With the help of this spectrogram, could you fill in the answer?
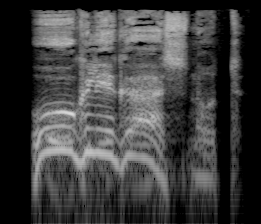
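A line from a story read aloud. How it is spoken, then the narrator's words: Muttering. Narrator (Russian): пробормотал он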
